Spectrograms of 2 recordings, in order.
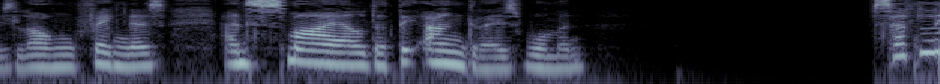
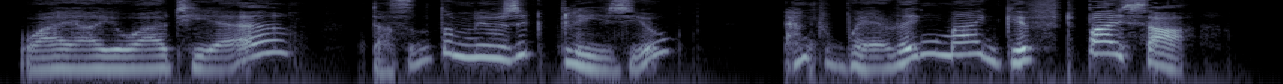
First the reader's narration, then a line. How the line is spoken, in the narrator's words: the laughter in Arun Roy's voice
